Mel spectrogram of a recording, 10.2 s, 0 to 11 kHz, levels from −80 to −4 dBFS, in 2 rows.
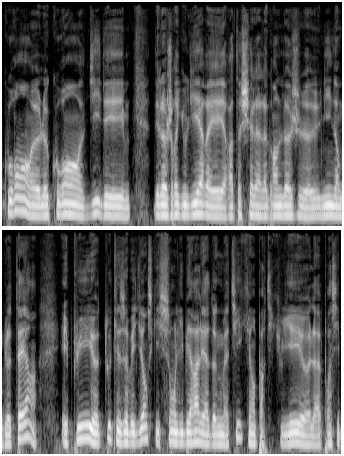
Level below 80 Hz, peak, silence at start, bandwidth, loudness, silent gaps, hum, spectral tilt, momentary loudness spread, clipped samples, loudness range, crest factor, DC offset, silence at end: -40 dBFS; 0 dBFS; 0 s; 11 kHz; -16 LUFS; none; none; -7 dB/octave; 6 LU; under 0.1%; 1 LU; 16 dB; under 0.1%; 0 s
